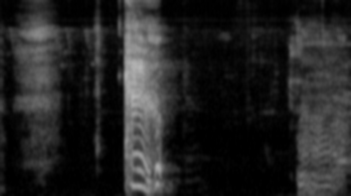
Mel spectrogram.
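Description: One sharp, explosive sneeze bursts out, with softer breathy vocal sounds before and after and silence in between.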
